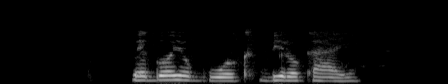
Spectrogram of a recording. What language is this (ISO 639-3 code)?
luo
